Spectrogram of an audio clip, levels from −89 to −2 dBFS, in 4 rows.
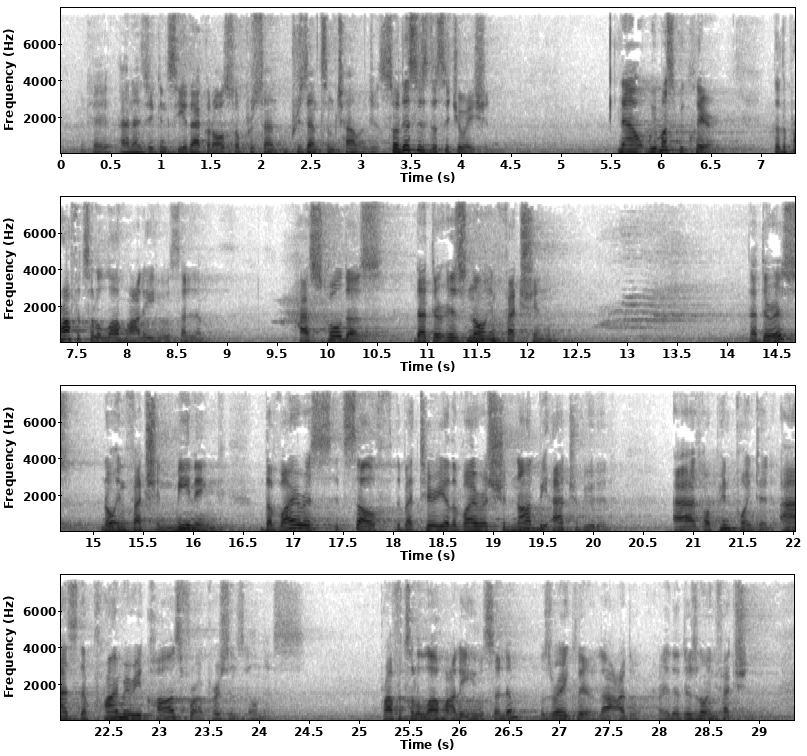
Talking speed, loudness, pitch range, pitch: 150 wpm, -19 LUFS, 115-175 Hz, 145 Hz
